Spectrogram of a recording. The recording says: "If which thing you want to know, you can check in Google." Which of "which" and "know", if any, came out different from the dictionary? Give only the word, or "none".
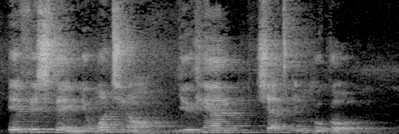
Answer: which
